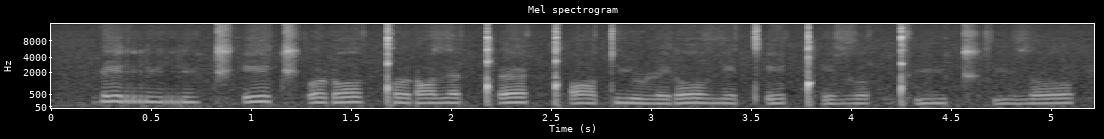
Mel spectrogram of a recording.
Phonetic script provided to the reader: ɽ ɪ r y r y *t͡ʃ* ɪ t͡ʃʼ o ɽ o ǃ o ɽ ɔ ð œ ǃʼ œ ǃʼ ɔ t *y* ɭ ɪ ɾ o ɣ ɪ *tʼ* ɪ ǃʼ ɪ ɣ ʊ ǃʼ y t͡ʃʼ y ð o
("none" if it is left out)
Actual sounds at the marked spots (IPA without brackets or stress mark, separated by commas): t͡ʃʼ, y, tʼ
